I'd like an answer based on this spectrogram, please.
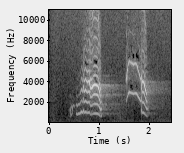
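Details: A leopard frog screams with its mouth open, giving two loud, cat-like screams that each waver upward and then slide down.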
